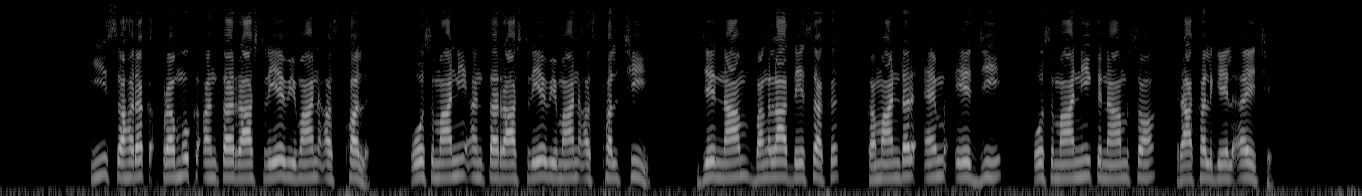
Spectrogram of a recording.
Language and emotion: Maithili, neutral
